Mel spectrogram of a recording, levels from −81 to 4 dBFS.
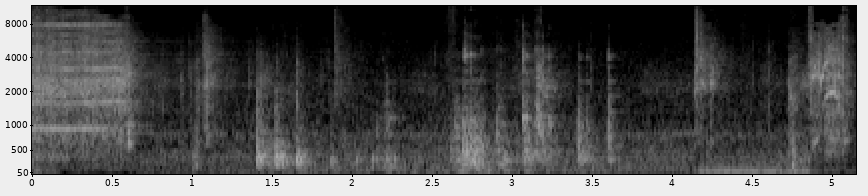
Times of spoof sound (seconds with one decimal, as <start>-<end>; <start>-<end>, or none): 0.0-1.4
